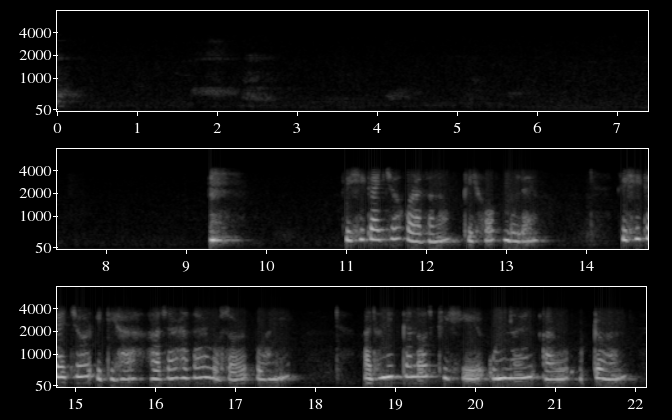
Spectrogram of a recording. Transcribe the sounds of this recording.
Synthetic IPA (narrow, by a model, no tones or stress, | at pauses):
kɹixikajzɔkɔɹazɔnɔkːɹixɔk̚bulɛ | kɹixikajzɔɹitiɦaxhazaɹɦazaɹbɔsɔɹpuɦani | a̰dʱunikːalɔtkɹixḭɹunːɔjɔnaɹuutːɔɹɔn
